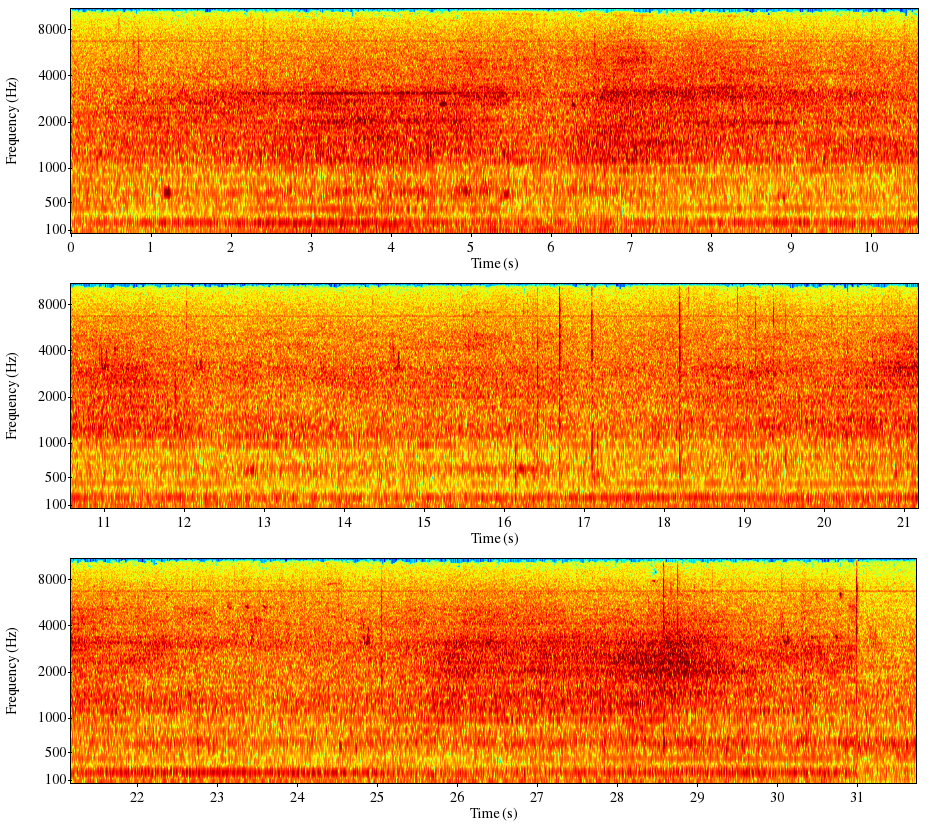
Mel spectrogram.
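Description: A steady mechanical hum, like a motor running, holding one pitch and an even level throughout, over outdoor background noise.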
